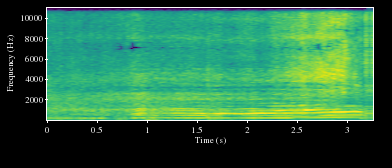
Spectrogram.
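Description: A sports car engine roars as the car drives past close by.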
